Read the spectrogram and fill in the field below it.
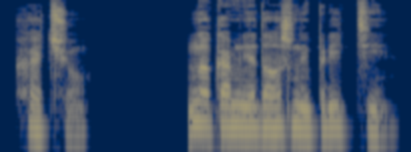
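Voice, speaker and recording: A woman voicing a gentle, shy wanderer man who talks softly and tenderly to his beloved in an audiobook. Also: high-pitched, fairly even intonation, measured pace, no echo, clean studio sound. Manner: soft, tender and reassuring. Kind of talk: audiobook character voice.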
